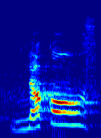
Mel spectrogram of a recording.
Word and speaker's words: knuckles: And what about all the words that should begin with an N but begin with a K? A K. Of all letters, a silent K. Knuckles, knickers. Why don't we say the K? I don't canoe. I don't canoe. The K is just sitting there with nothing to do.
